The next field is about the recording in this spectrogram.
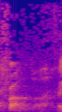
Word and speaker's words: foie gras: In Paris, I had foie gras. How do you say that? – Yeah, foie gras.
